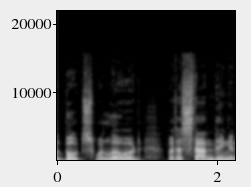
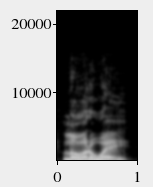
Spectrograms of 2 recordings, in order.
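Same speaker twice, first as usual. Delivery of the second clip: cried command; 4 semitones higher, 6 dB louder than usual. Acted. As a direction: bark it down to the crew. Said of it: "cried Ahab".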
